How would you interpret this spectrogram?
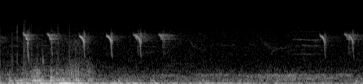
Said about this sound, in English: At least one of the birds is calling and coming back.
